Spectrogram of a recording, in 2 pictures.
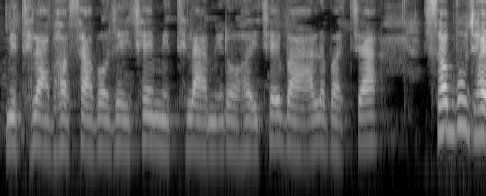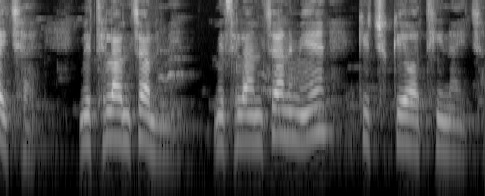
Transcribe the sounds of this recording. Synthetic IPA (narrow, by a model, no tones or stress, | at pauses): met̪ʰilabʱəsabəd͡ʒəjt͡ʃʰɛmet̪ʰilameɾəɦəjt͡ʃʰɛbalbətːʃa | səbːud͡ʒʱəjt͡ʃʰɛ | met̪ʰilənt͡ʃənme | met̪ʰilənt͡ʃənmekit͡ʃʰu̥keət̪ʰinəjt͡ʃʰɛ̥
